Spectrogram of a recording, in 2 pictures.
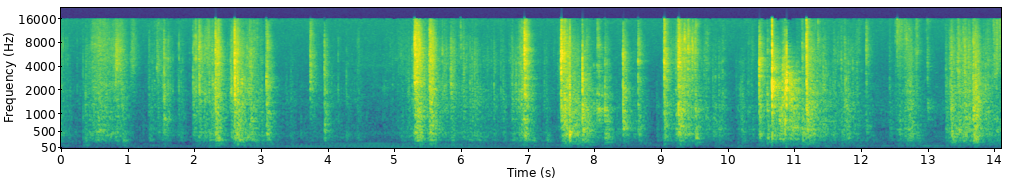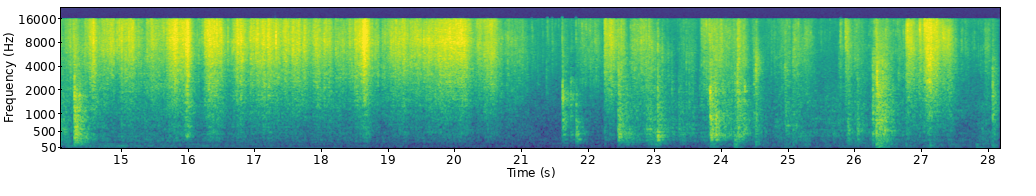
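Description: Stiff clear plastic blister trays from a figure's packaging being pulled apart and handled, giving an irregular run of crinkles and clacks of plastic.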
